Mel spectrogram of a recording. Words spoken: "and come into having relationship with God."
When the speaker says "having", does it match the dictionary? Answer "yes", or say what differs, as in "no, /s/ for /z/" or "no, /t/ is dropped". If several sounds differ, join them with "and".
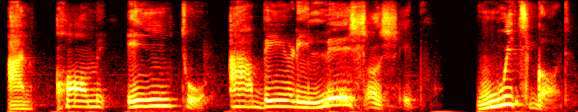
no, /b/ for /v/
